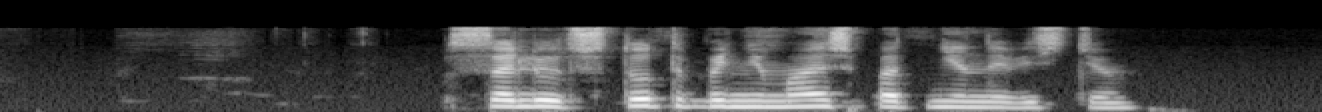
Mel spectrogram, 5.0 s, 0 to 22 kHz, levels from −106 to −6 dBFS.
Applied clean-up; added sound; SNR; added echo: none; none; none; none.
